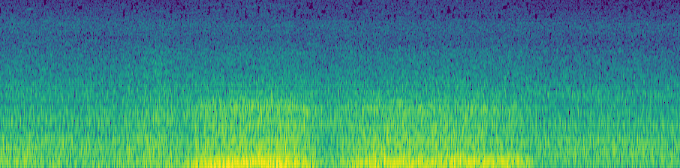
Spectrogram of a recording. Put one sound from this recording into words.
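A heavy truck engine rumbles low and steady, swelling louder for a while.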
